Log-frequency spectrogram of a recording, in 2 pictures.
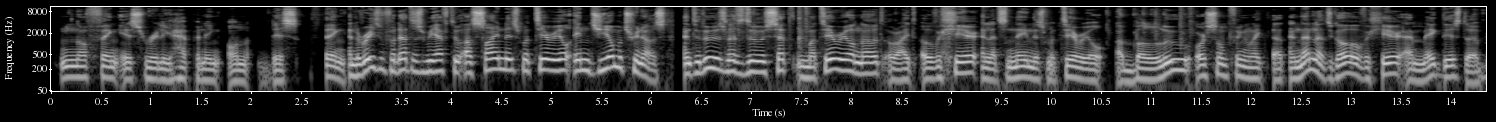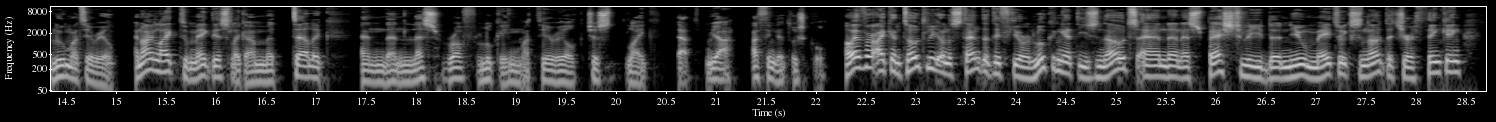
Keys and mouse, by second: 2.2 click, 6.0 middle click, 6.2 shift+a, 9.8-11.3 drag, 12.8-14.4 drag, 15.1 middle click, 16.3 click, 17.7-18.9 drag, 19.2 middle click, 20.0 middle click, 20.8 middle click, 23.3 middle click.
